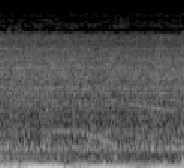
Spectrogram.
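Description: Live rock band playing between vocal lines: electric bass holding a low note under the electric guitars and drum kit.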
